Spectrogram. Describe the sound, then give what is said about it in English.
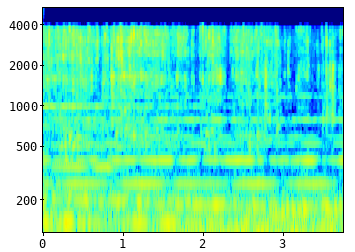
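Water is poured onto the ground as a libation in one steady, unbroken stream for a few seconds, a soft continuous trickle over a low resonant hum, with no one speaking. “We pour libations to the ground, ladies and gentlemen.”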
